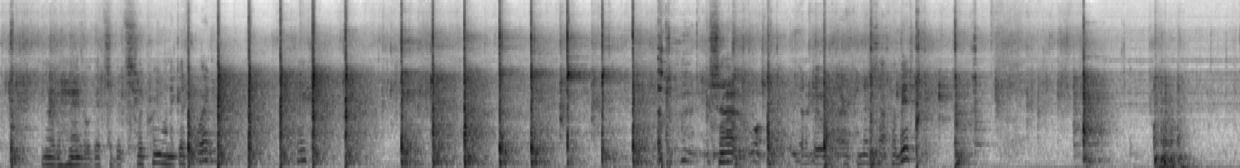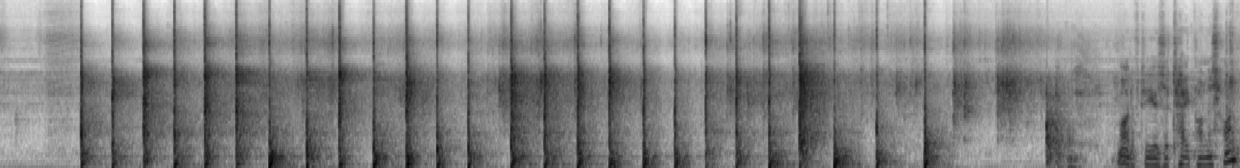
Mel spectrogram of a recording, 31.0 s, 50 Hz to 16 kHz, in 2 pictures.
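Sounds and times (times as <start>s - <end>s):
hammer striking: 2.3s - 8.4s, 9.0s - 12.4s, 16.5s - 27.4s.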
